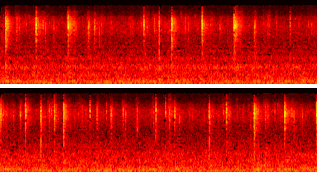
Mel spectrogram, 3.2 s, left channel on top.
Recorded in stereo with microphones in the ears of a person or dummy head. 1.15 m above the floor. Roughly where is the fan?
Left.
